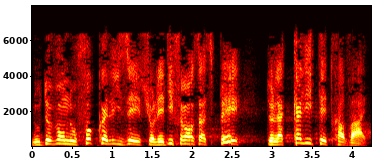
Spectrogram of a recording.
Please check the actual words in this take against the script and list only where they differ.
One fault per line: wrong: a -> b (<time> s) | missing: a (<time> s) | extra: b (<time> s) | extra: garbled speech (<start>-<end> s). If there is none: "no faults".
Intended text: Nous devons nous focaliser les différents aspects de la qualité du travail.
extra: sur (1.4 s)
